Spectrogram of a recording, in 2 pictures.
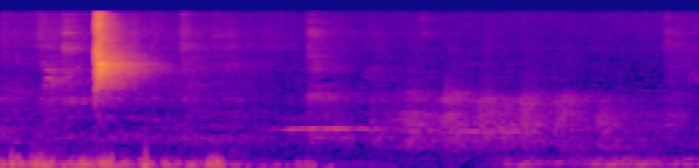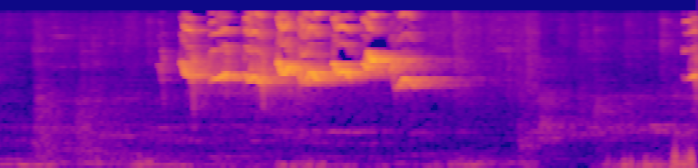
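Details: Ultramarine grosbeak in captivity, one of an adult and its six-month-old offspring, delivers a short bright burst of fast jumbled high whistles near the end, after quiet stretches with low humming background and a brief click.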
